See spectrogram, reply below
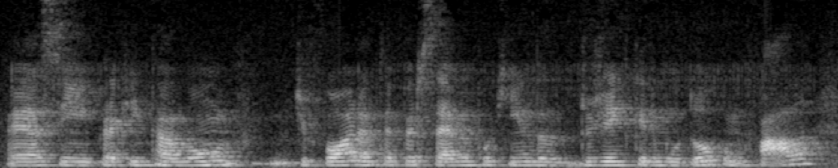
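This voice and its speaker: A woman's voice: on the low side, little pitch movement, brisk. A young Brazilian woman with a Brazilian Portuguese accent, co-hosting a casual vlog and chiming in with short comments. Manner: adds short prompts and comments. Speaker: vlogger co-host. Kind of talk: casual chat. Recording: echoey room, off-mic, faint noise.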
